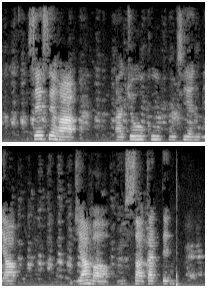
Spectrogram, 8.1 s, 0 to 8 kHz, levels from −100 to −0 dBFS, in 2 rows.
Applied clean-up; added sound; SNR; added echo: none; none; none; none.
